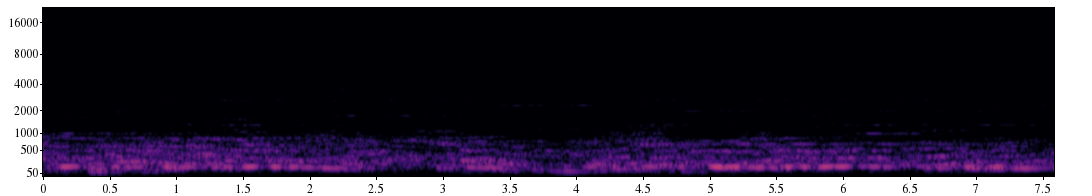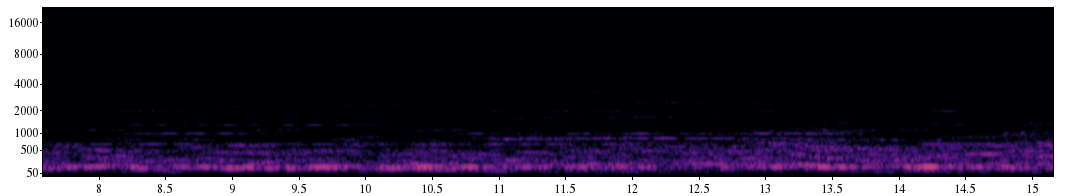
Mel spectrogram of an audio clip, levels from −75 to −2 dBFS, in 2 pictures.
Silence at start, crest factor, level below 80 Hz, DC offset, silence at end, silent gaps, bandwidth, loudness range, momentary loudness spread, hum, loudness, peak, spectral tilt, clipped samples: 0 s; 16 dB; -74 dBFS; under 0.1%; 0 s; none; 9.8 kHz; 2 LU; 7 LU; none; -48 LUFS; -32 dBFS; -9 dB/octave; under 0.1%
